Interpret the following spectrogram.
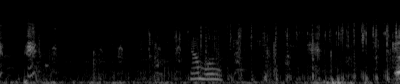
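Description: Quick, irregular footsteps crunching on a gritty concrete path, a run of light clicks throughout.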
